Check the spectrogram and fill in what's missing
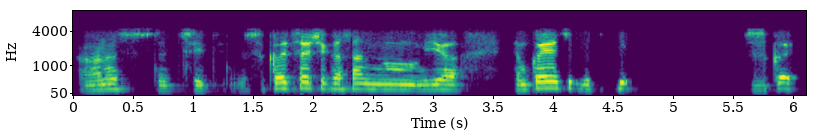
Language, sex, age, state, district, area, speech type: Kashmiri, male, 30-45, Jammu and Kashmir, Bandipora, rural, conversation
